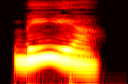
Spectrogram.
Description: ♪ biyya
